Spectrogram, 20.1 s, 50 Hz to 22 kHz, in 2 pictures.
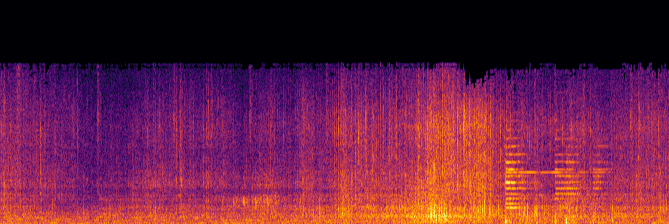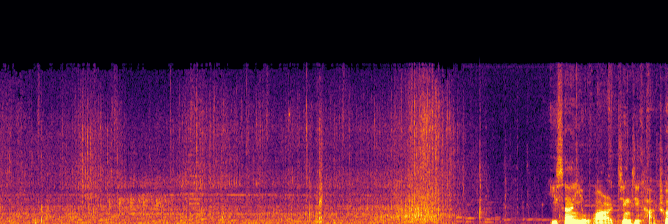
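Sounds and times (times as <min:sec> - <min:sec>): toy car motor whirring: 0:00.0 - 0:17.8.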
